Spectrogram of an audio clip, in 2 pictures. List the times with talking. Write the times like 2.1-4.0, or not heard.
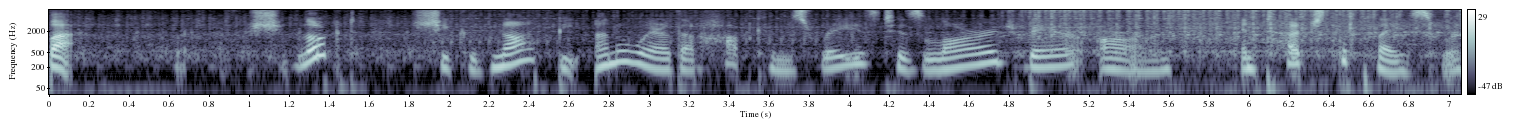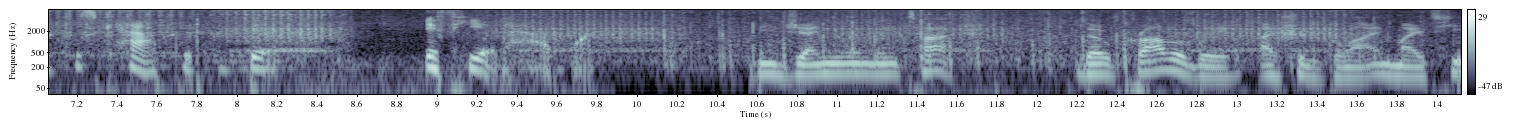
0.0-9.8, 10.6-14.0.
